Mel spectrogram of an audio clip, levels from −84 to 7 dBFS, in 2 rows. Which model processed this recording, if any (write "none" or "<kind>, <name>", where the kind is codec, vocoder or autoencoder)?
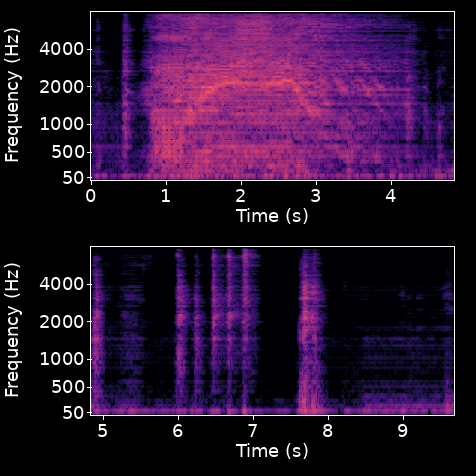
vocoder, HiFi-GAN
